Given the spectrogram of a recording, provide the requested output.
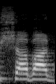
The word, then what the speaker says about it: Chabad: Passover's coming up on the 5th, so I have Rabbi David from Chabad Vail is the proper way to say it.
